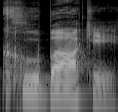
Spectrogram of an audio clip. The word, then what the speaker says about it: Kubacki: so let's hear about this steve kubaki disappearance kubaki you got to pronounce that correctly nothing else i'm a little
